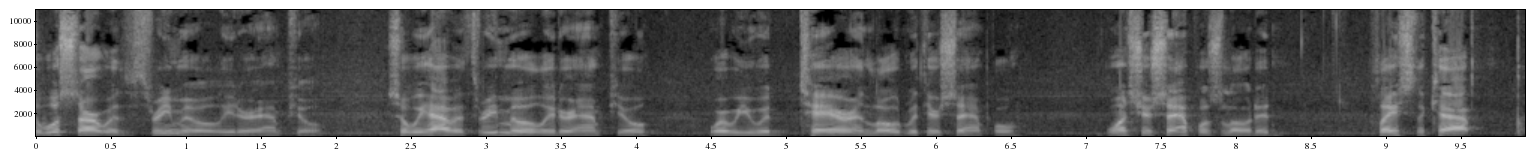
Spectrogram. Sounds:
Speech

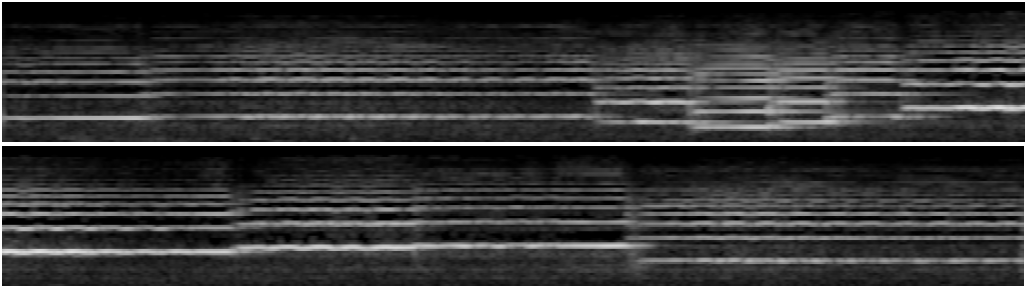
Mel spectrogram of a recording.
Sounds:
Musical instrument, fiddle, Music

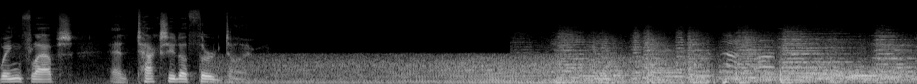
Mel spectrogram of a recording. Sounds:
Speech, Music

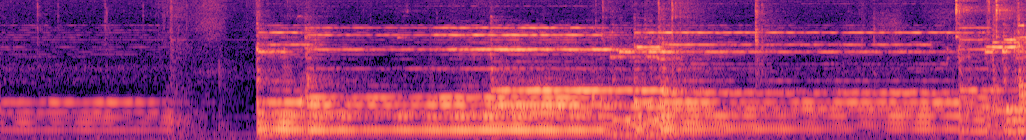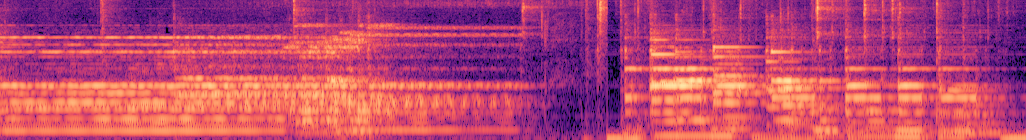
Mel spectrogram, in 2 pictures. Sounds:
playing hammond organ

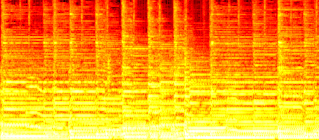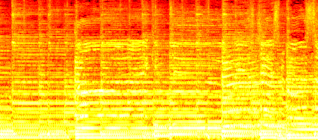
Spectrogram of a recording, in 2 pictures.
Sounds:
Music

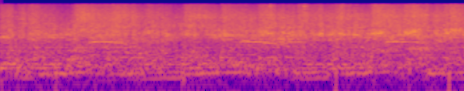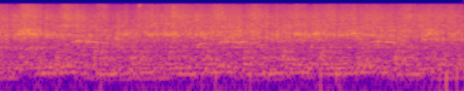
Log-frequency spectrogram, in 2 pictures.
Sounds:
Whoop, Music

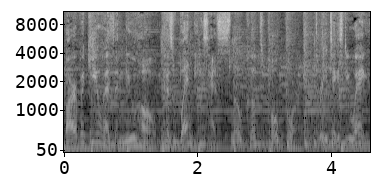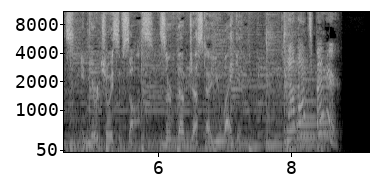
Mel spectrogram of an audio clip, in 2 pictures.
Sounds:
Speech, Music

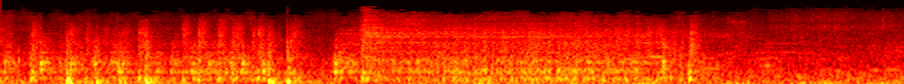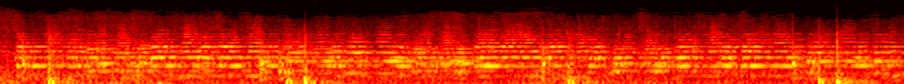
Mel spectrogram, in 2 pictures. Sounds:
Music, Speech

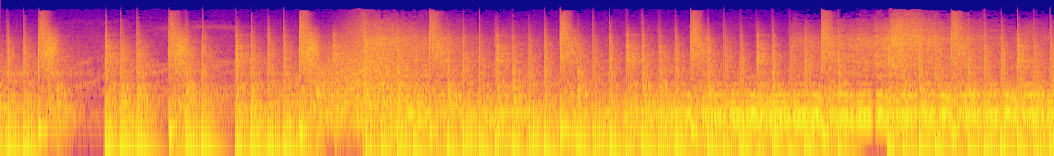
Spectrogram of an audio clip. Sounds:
Music

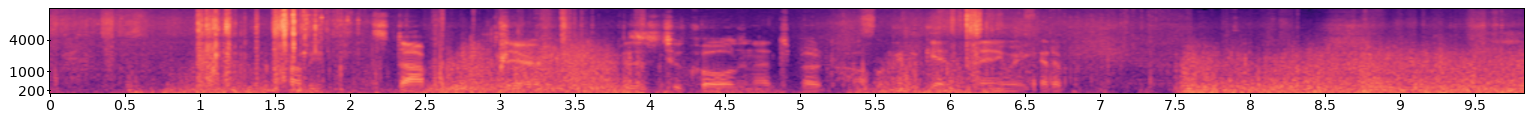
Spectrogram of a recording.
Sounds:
Speech

